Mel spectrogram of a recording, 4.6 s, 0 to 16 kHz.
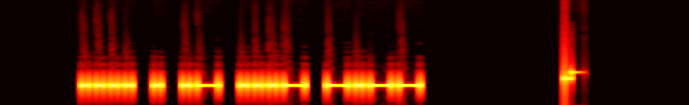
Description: Morse code, heard as a keyed tone, about 25 wpm, 700 Hz. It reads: HEAVY
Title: Sentences from Top 1000 Words - Review Part 6 - New Word Drill - 25wpm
